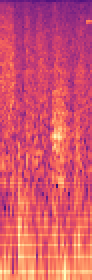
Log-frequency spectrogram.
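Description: A hyper, playful dog pants rapidly and breathily at close range, with a rough, continuous rhythm of quick breaths.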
